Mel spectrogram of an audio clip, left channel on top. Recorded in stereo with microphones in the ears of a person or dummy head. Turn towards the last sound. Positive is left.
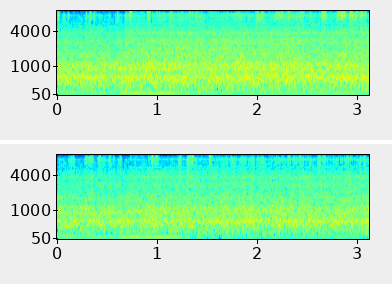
No sound to turn to.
